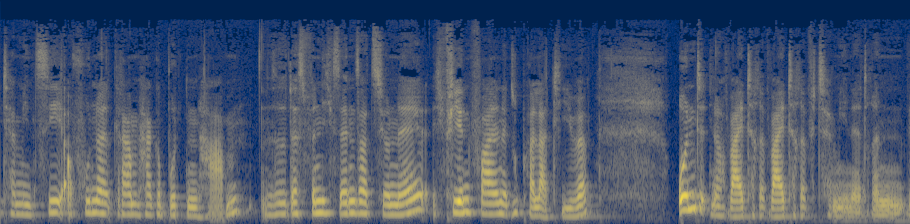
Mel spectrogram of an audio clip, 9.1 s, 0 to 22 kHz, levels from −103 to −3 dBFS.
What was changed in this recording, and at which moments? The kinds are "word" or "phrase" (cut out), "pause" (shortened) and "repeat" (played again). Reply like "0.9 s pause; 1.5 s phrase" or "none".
3.3 s word; 4.5 s phrase; 5.1 s word; 7.1 s phrase; 7.7 s repeat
